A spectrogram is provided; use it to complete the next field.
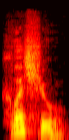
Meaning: dative singular of хвощ (xvošč)
- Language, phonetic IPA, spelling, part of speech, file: Russian, [xvɐˈɕːu], хвощу, noun, Ru-хвощу.ogg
